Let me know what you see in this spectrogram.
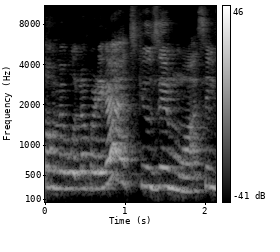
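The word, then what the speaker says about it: excusez-moi: उसके बाद आता है हमारा EXCUSEZMOI और इसको प्रोनाउंसिएशन इसकी है EKSCYOOZAYMWA, यानी कि एक्सक्यूजे मुआ।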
